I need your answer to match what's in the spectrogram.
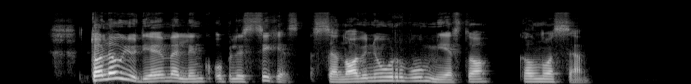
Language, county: Lithuanian, Alytus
